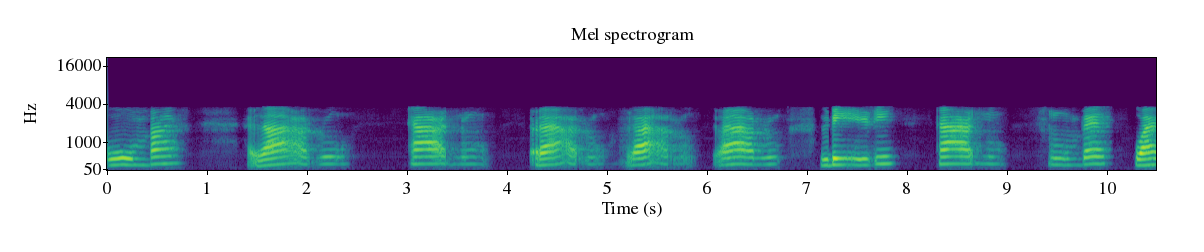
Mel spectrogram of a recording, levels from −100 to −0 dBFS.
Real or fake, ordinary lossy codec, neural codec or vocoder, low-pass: fake; AAC, 24 kbps; autoencoder, 22.05 kHz, a latent of 192 numbers a frame, VITS, trained on one speaker; 3.6 kHz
